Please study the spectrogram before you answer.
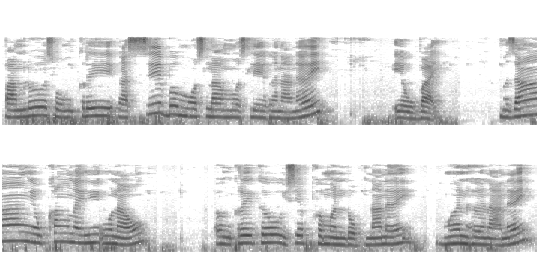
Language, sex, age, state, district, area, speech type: Bodo, female, 30-45, Assam, Kokrajhar, rural, spontaneous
